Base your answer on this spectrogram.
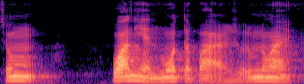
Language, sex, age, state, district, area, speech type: Manipuri, male, 30-45, Manipur, Kakching, rural, spontaneous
